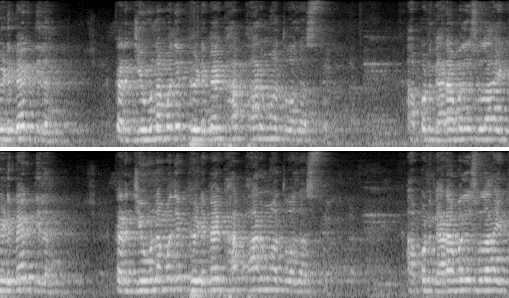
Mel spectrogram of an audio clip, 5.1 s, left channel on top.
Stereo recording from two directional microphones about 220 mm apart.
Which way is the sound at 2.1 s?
40° right (ahead or behind).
